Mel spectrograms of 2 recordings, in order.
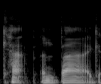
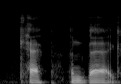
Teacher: the trap vowel is sometimes e before velars like k and g and after k. So cap and bag are pronounced kep and beg for some speakers.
